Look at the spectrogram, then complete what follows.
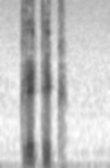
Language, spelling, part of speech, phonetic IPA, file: Polish, krytyk, noun, [ˈkrɨtɨk], Pl-krytyk.ogg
